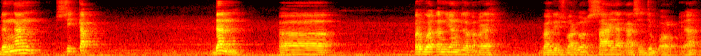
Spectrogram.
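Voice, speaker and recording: A man at medium pitch, very slow with long, frequent pauses, amid noticeable background noise and audible room echo. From Sumatra (Lampung-born, Palembang family). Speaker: lawyer. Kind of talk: interview.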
